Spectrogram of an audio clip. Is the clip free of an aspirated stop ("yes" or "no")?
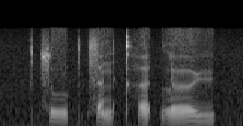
no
